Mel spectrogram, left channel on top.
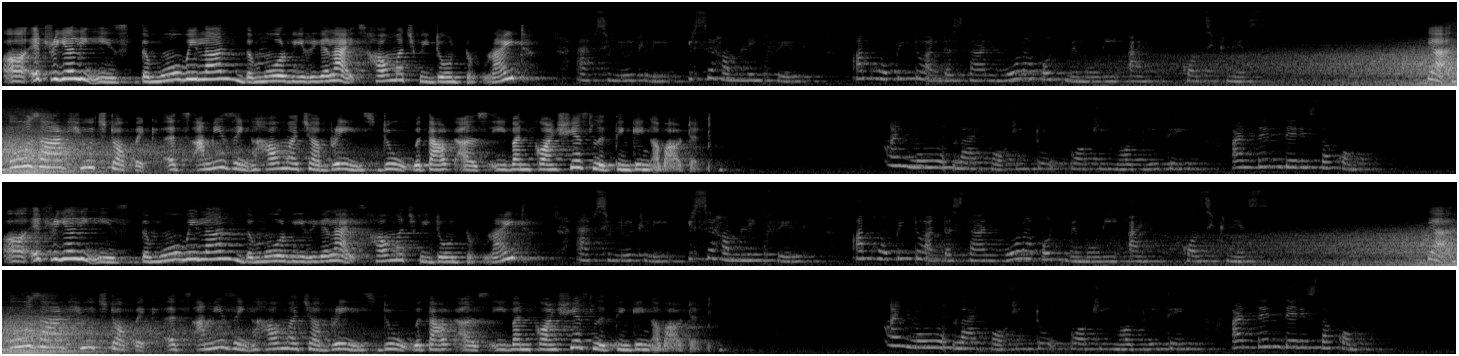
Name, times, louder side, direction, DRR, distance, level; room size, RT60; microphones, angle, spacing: voice 1, 0.0-5.3 14.3-21.5, left 4 dB, 40° left, 12 dB, 0.7 m, -24 dB
voice 2, 5.5-11.5 11.8-12.5 23.1-28.1, equal, 10° right, 2 dB, 2.5 m, -41 dB
sound 1, 11.0-11.1 11.6-18.2, left 2 dB, 65° left, 1.7 m, -32 dB
23.5 x 15.5 x 8.1 m, 0.89 s
head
